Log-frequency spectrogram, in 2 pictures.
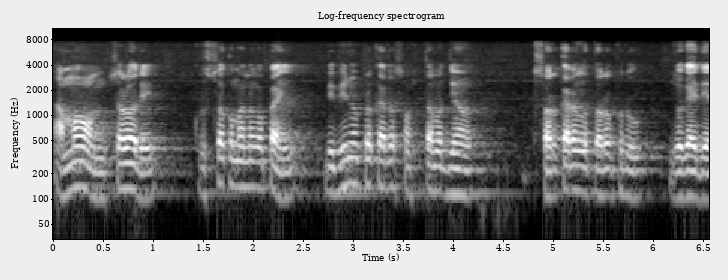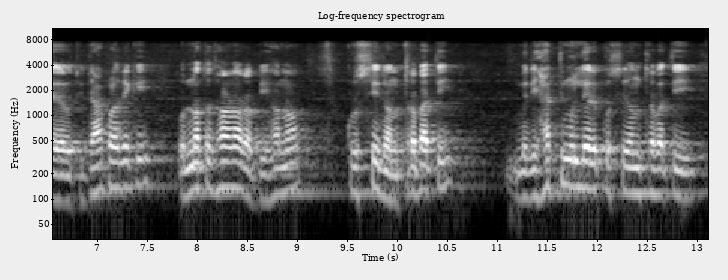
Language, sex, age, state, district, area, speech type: Odia, male, 45-60, Odisha, Nayagarh, rural, spontaneous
